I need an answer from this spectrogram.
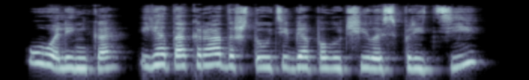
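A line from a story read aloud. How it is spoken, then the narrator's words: Sickly-sweet voice. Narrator (Russian): приторно-сладким голосом заговорила девушка Игоря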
